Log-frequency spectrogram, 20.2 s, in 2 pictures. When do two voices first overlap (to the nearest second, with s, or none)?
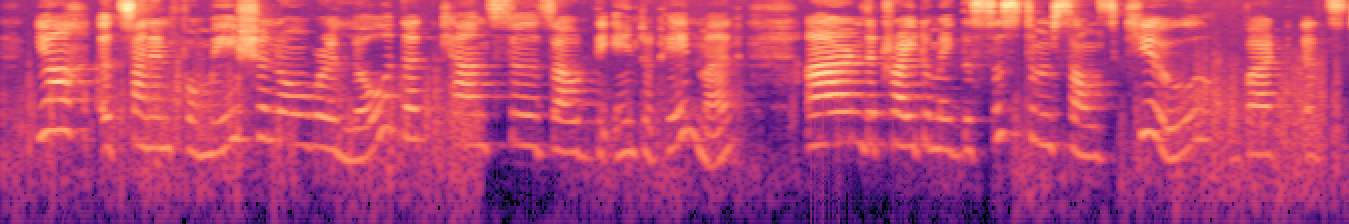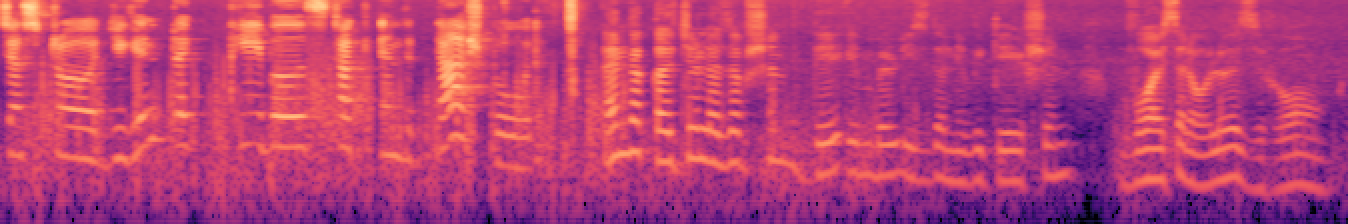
none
